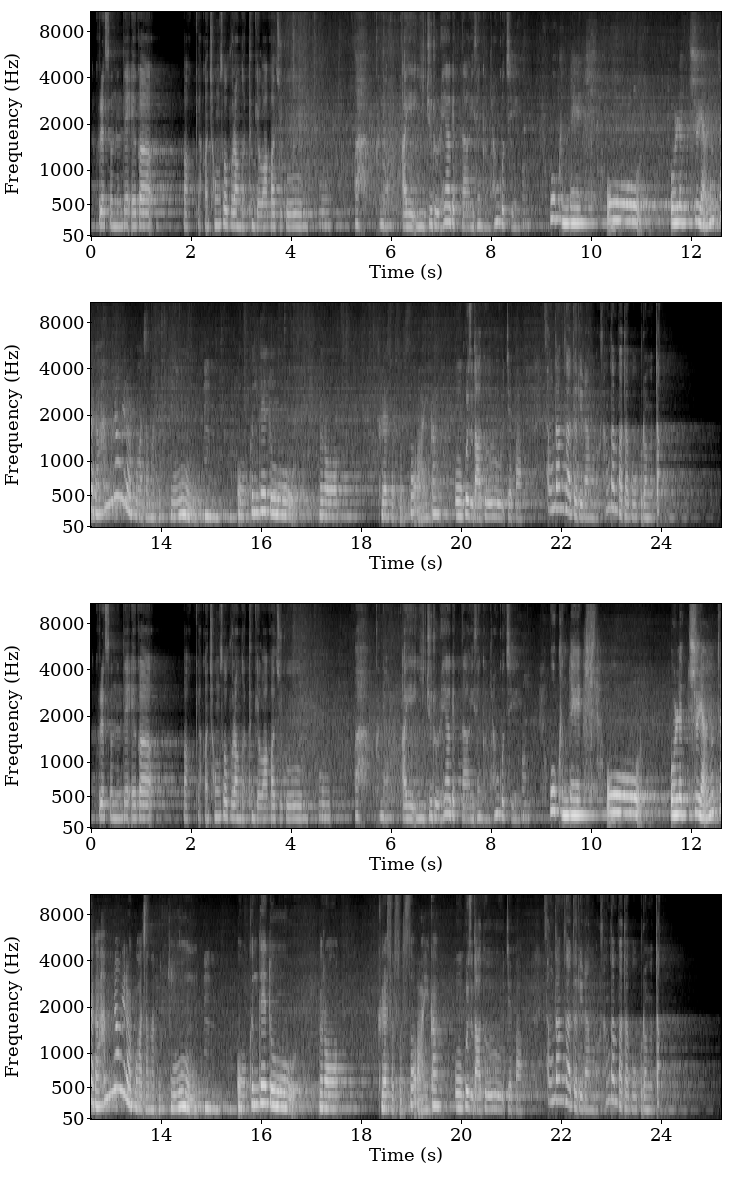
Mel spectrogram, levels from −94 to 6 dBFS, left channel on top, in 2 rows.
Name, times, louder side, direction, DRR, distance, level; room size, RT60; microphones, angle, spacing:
voice 1, 0.1-1.2 1.9-4.4 5.3-8.6 10.4-10.5 14.9-15.5 19.9-24.0, equal, ahead, 12 dB, 0.4 m, -25 dB
sound 1, 3.6-22.6, left 2 dB, 55° left, 2.8 m, -47 dB
voice 2, 9.2-11.1 11.6-14.8 15.5-16.8 17.2-17.6 18.4-19.6, right 4 dB, 80° right, 13 dB, 0.5 m, -18 dB
20.5 x 13.0 x 4.1 m, 2.7 s
head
